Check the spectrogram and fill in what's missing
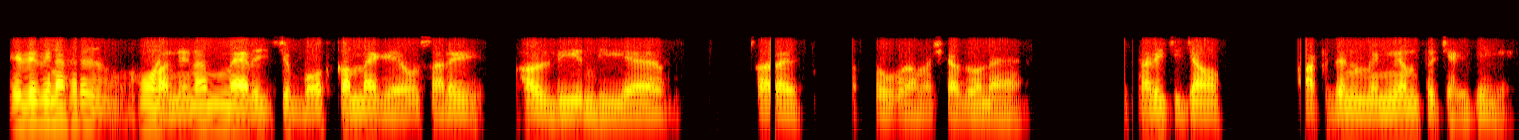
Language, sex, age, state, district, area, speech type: Punjabi, male, 45-60, Punjab, Gurdaspur, urban, conversation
